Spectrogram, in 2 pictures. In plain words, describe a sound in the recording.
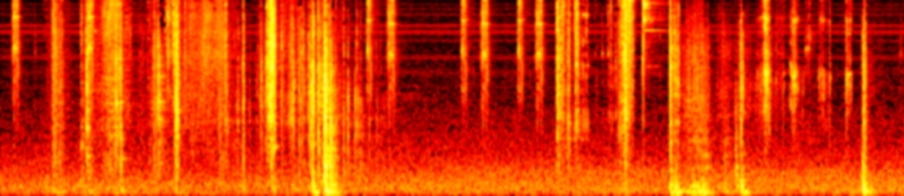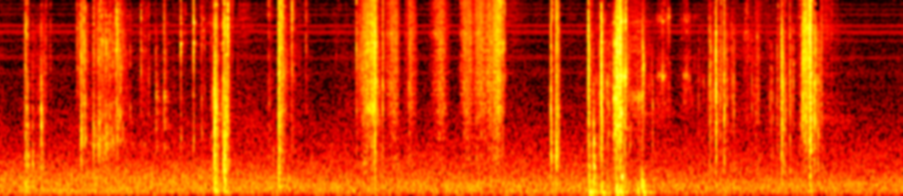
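Metal gun parts click and clank sharply, on and off.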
